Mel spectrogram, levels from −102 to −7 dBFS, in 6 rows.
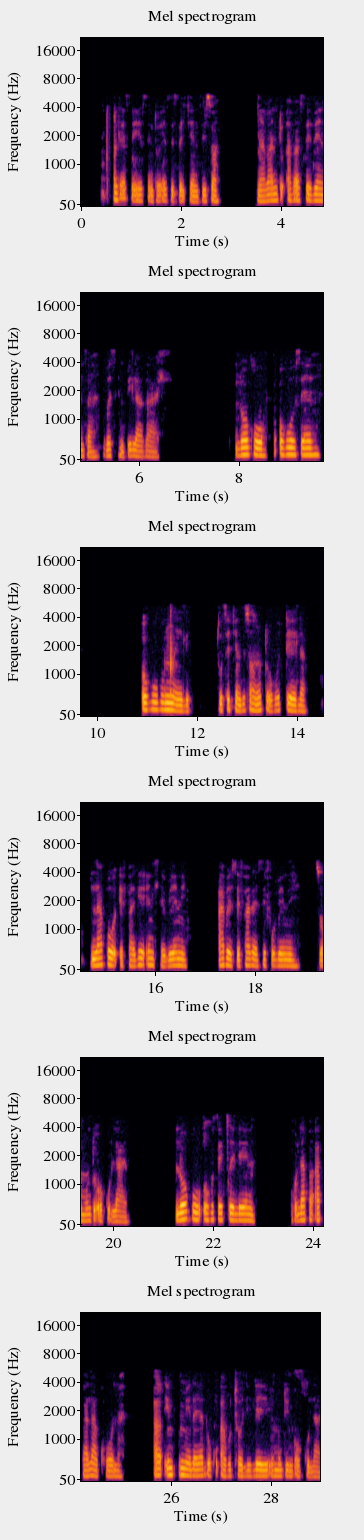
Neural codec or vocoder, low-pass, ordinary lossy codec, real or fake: none; 5.4 kHz; MP3, 48 kbps; real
